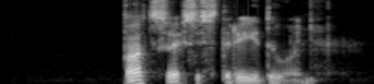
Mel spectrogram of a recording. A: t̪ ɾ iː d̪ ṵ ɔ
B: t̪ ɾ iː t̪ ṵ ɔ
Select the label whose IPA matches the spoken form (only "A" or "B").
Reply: A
